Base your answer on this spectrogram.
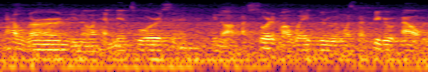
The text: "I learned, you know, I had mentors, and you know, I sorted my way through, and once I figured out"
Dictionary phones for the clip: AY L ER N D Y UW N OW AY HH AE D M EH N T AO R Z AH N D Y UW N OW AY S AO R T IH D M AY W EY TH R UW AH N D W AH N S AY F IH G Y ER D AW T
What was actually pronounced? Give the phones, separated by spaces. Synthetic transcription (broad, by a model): AY L ER N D Y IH N OW AY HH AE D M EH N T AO R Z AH N Y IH N OW AY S AO R T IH D M AY W EY TH R UW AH N W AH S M AY F IH G Y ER AW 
